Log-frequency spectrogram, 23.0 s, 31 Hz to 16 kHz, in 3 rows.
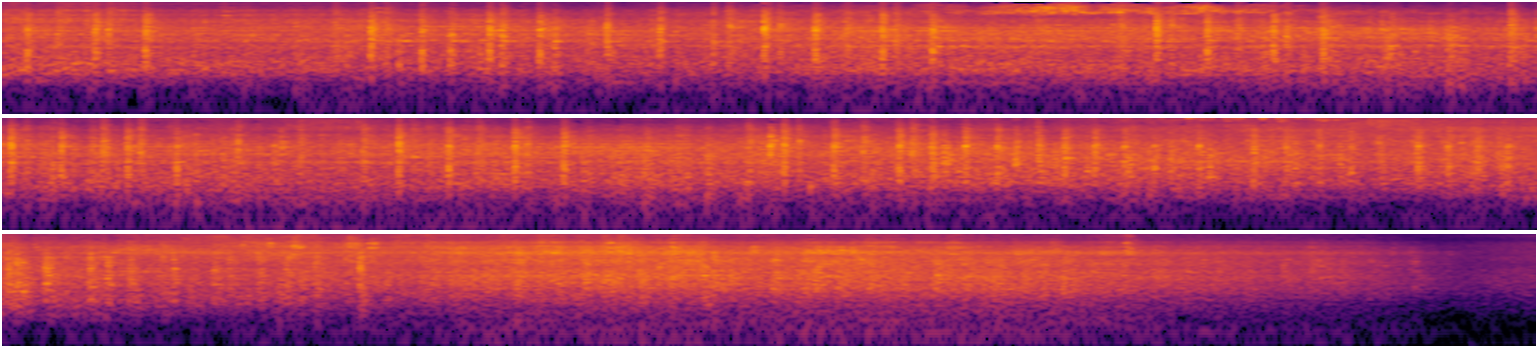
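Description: Passenger train with a USATC S160 steam locomotive at its rear passing close by, its wheels clicking over the rail joints in a rapid clickety-clack. The sound fades as the train draws away near the end.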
